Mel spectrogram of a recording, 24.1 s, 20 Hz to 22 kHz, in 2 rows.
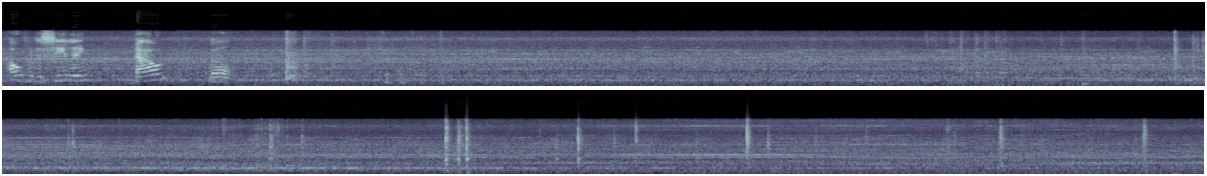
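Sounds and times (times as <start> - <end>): ventilation fans humming: 0.0 - 24.0.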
